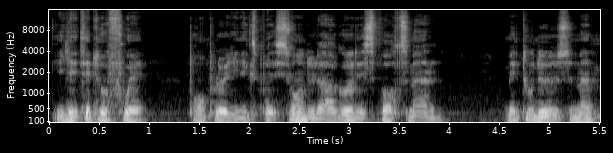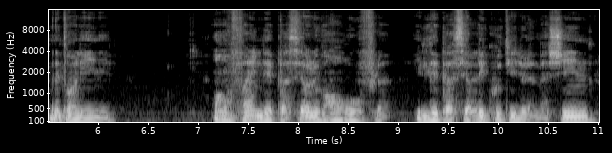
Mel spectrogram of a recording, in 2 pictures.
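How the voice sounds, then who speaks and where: A man narrating a classic novel in a measured, even storytelling delivery. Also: lowish voice, slightly rough. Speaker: audiobook narrator. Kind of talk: scripted literary narration.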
